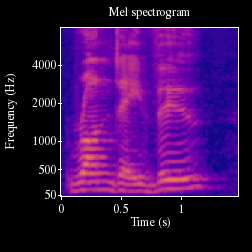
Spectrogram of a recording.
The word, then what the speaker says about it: rendezvous: So for example, rendezvous comes from French. And in French, they don't say the Z and they don't say the S.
